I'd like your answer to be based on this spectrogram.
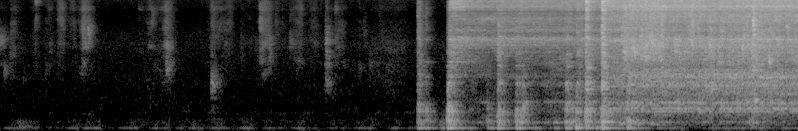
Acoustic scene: restroom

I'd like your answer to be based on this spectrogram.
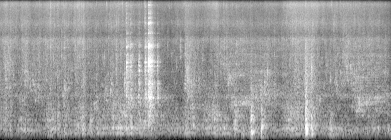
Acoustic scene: kitchen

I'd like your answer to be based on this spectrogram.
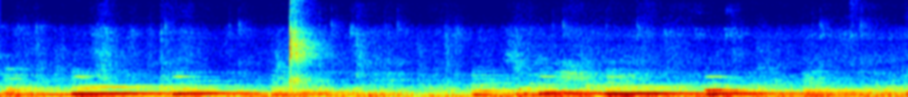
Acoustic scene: crowded indoor space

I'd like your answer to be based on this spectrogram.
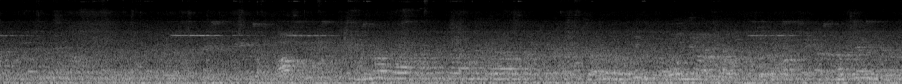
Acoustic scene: subway station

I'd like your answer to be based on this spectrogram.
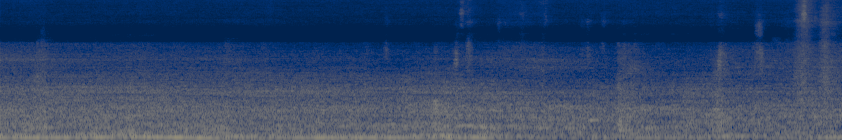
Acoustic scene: street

